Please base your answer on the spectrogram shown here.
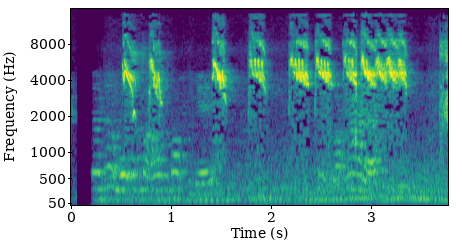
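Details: Lively golden-headed weaver song meant as a training lure for caged birds: bursts of sharp, high chirps and short buzzy notes, spaced irregularly, with faint low background murmur.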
